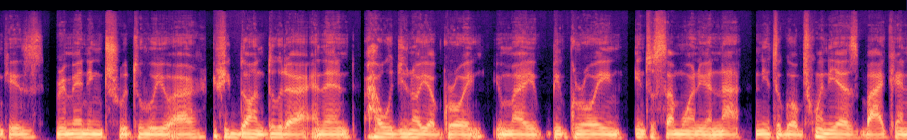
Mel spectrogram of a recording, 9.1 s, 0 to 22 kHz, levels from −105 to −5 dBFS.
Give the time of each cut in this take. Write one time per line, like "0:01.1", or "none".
0:07.4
